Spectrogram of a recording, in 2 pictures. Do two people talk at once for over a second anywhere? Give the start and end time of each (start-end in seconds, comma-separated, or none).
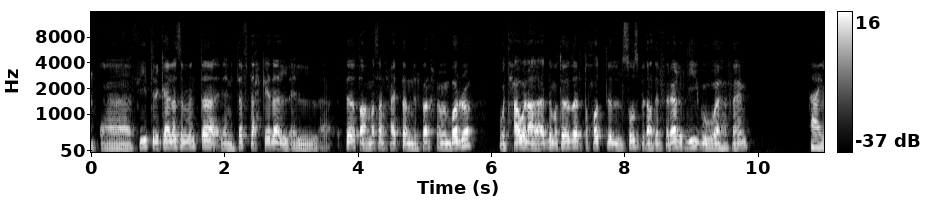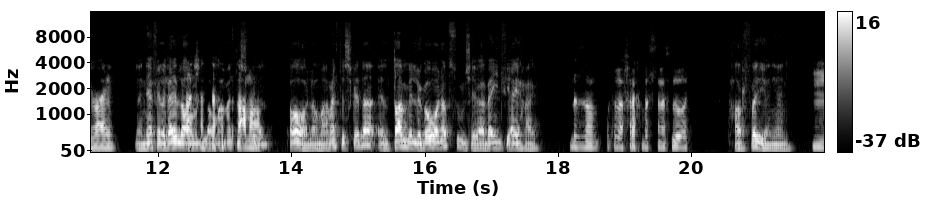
12.4-13.6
